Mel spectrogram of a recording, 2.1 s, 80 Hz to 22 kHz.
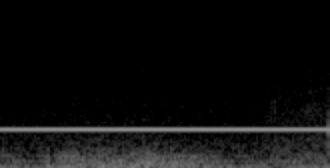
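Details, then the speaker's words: Steady pure tone near 1 kHz, played at a hospital tinnitus study as a pitch-matching test sound. The patient judges the earlier tones too high-pitched compared with their tinnitus. "Est-ce que votre acouphène ressemble plus à un son comme ceci ?"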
